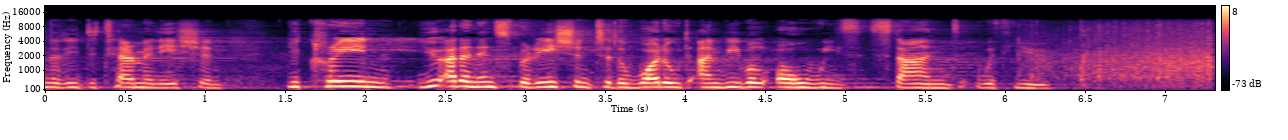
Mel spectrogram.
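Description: A middle-aged woman speaks firmly through a microphone in a large hall.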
